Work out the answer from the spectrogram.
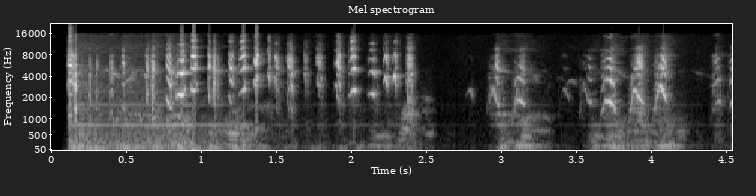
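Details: Long-tailed shrike in the afternoon delivering a fast, dense chatter of scratchy, varied high notes, then a brief pause before more clipped, scratchy phrases, with a faint steady hum underneath.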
